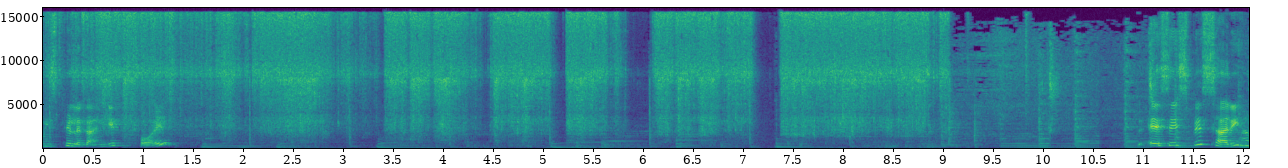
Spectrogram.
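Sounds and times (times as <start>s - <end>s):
aluminium foil crinkling: 0.2s - 9.0s.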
